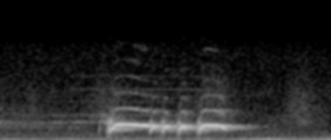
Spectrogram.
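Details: Singing zebra dove of the local wild Majapahit strain, its clear voice used to draw other doves into song: a single phrase opening with a drawn-out note, then a quick run of bubbling, pulsed coos that fade away.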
